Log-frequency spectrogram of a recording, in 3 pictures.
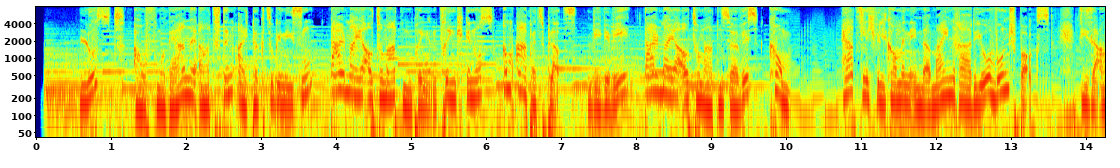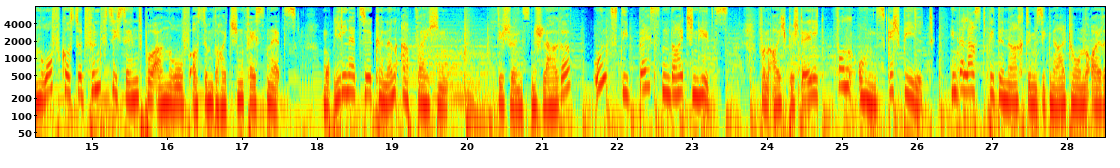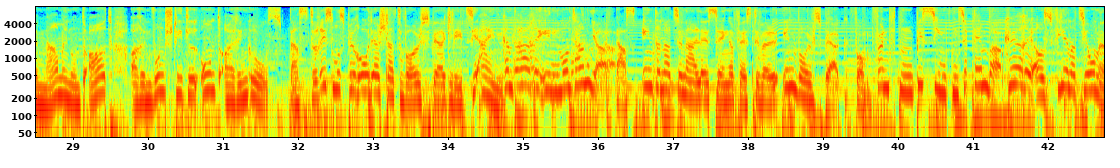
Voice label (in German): Sprecher Showreel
